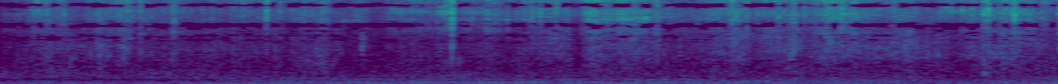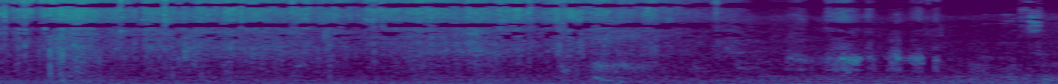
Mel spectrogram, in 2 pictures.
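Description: Winter radish leaves rustling and crinkling as hands push through the plants, a crisp, irregular crackle that sounds almost like plastic, over a steady low rumble.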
